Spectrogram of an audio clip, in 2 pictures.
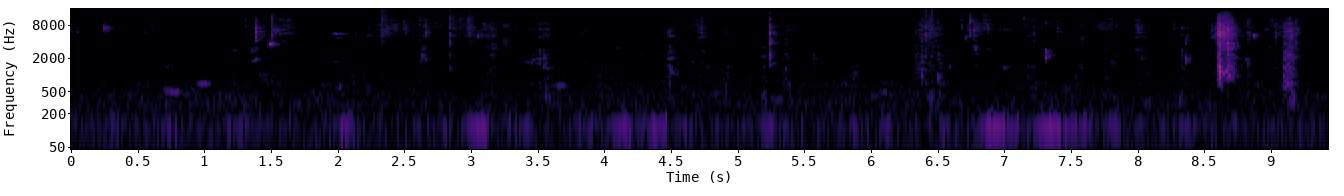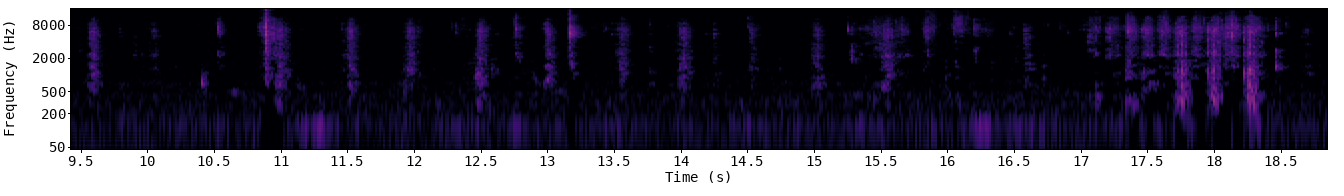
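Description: Faint close-up eating sounds: chewing and many short wet mouth clicks. Near the end a knife scrapes through raw beef on a wooden chopping board.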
